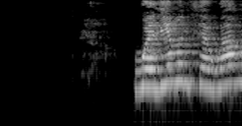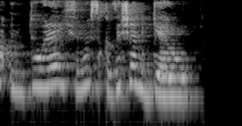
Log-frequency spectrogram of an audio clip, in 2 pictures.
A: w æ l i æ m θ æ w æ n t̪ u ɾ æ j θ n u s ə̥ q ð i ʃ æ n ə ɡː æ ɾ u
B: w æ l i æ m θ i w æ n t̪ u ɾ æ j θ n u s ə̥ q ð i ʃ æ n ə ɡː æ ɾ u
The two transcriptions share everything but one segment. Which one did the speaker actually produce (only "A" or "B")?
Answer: A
